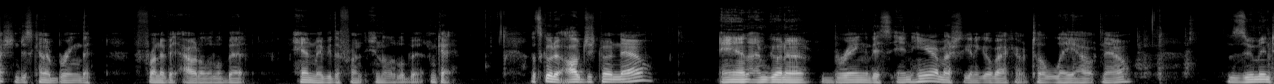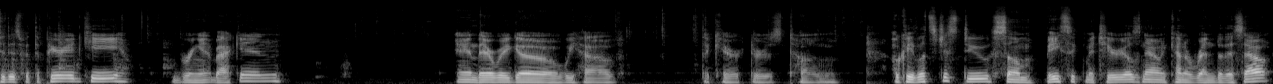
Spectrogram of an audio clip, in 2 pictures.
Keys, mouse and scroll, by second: 0.0 middle click, 0.4-1.7 drag, 1.7-2.8 middle drag, 2.8 click, 3.2-5.4 middle drag, 5.4 click, 5.6-8.5 middle drag, 8.5 g, 10.4-12.3 drag, 12.3 KP_Decimal, 13.2 scroll down 1, 13.3 middle click, 14.2 g, 15.2 r, 15.4 g, 16.1 middle click, 16.3 a, 16.4 scroll down 2, 16.5 middle click, 17.1 right click, 17.4 g, 18.2 middle click, 18.5 g, 19.6 Tab, 19.7 scroll down 7, 20.0 Tab, 20.1 middle click, 20.3 a, 20.7 shift+middle click, 21.2 scroll up 1, 21.3 scroll down 3.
